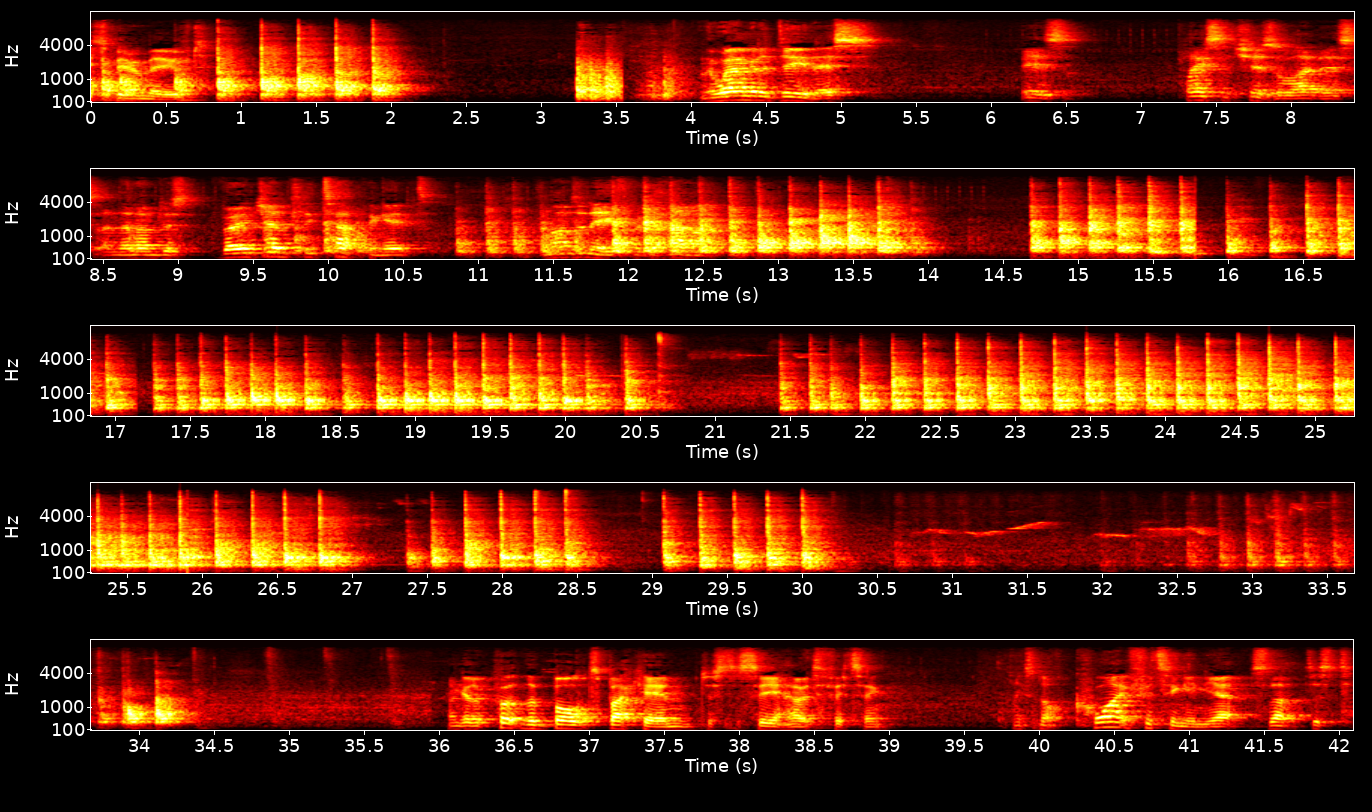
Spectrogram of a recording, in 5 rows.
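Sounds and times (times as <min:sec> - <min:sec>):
hammer tapping wood chisel: 0:00.0 - 0:02.2, 0:10.8 - 0:20.8, 0:21.4 - 0:31.0, 0:32.5 - 0:35.8.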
